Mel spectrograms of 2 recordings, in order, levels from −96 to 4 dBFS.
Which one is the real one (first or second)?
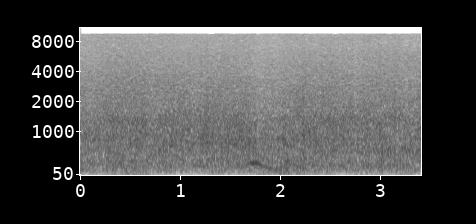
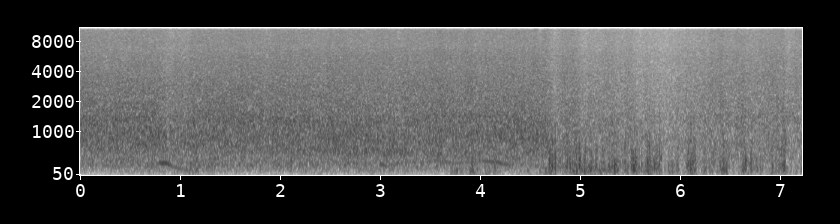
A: second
